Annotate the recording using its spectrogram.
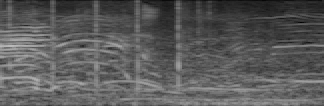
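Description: Several voices calling out over the field, high and fading over the first second, with a few faint clicks near the middle.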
